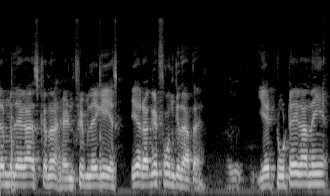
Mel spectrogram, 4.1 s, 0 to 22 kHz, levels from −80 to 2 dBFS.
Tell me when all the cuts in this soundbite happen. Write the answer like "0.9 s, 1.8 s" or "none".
1.5 s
